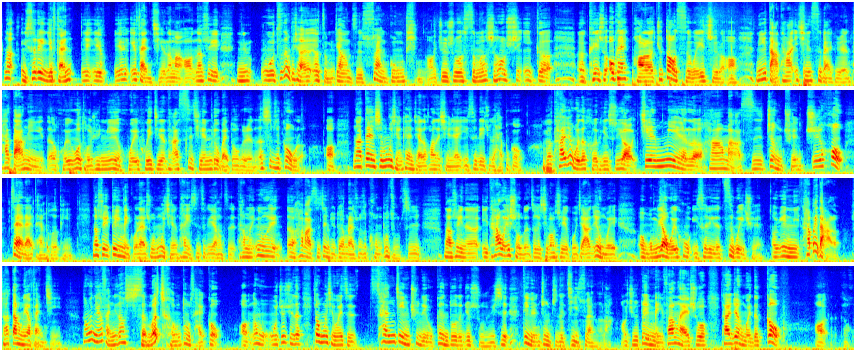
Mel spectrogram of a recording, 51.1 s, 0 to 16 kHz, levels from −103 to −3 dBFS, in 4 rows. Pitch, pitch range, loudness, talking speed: 160 Hz, 140-190 Hz, -24 LUFS, 345 characters per minute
